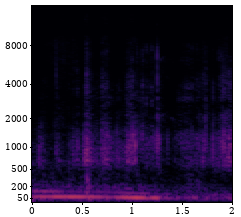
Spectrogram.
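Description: Faint crunching and chewing: a small child eating, with a low rumble in the first second or so.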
